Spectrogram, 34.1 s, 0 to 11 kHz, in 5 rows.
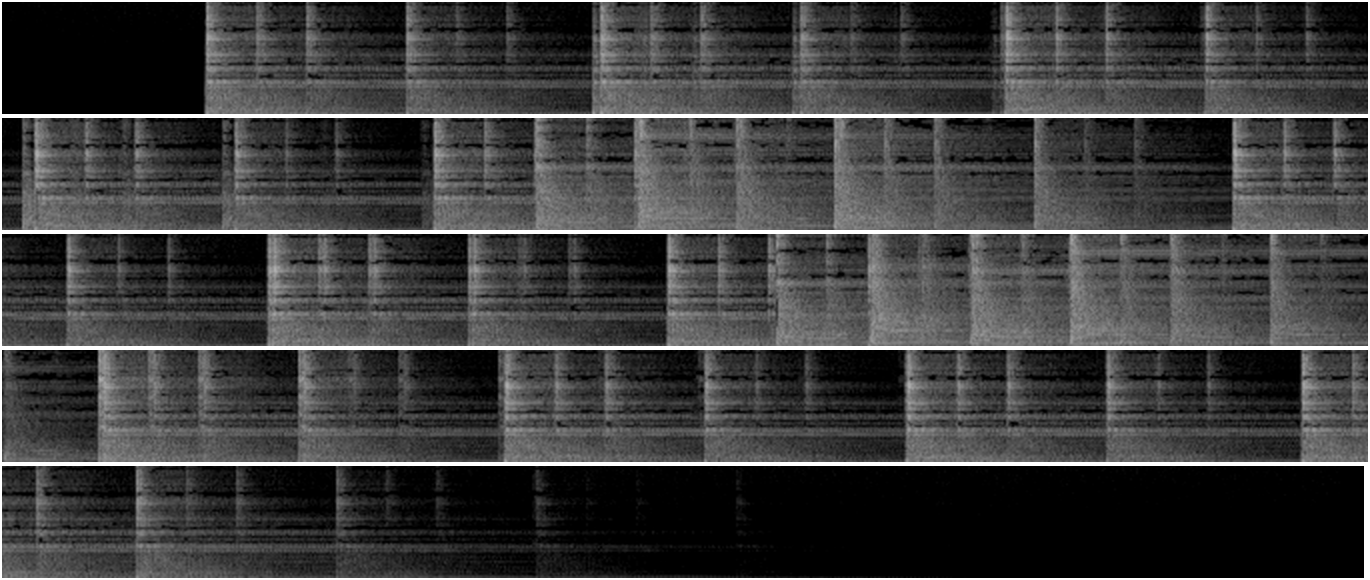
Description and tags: Recorded in stereo on a Boss BR-8. MIDI guitar played through a Roland GR-33 guitar synthesizer. Original sound design.
dark, ethnic, film, guitar, midi-guitar, percussion, synthsized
